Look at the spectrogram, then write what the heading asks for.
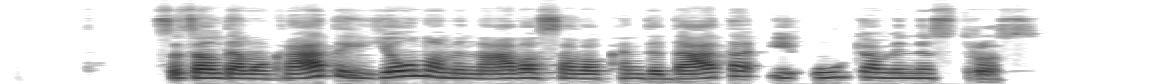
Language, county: Lithuanian, Utena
